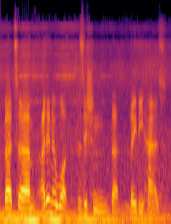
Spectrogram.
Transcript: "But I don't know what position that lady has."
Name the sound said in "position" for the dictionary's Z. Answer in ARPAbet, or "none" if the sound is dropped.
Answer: Z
